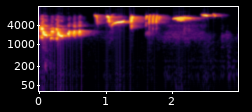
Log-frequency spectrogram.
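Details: Vigorous song of a chestnut-capped thrush: rapid mid-pitched chattering warble giving way to very high thin whistles, slurred upward and downward, spaced in short separate bursts.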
